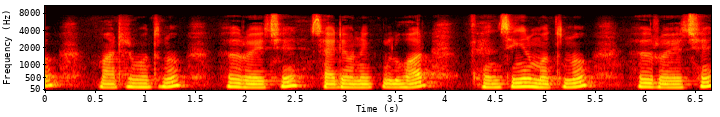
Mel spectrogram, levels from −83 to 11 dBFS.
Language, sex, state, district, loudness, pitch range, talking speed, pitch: Bengali, male, Tripura, West Tripura, -18 LUFS, 130-165 Hz, 80 wpm, 145 Hz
